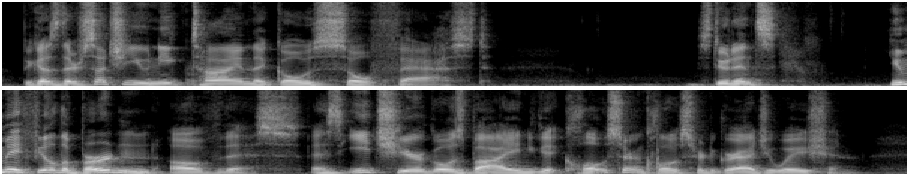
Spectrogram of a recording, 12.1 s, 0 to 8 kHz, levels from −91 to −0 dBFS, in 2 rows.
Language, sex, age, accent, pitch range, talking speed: English, male, 20-39, American, 110-155 Hz, 155 wpm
